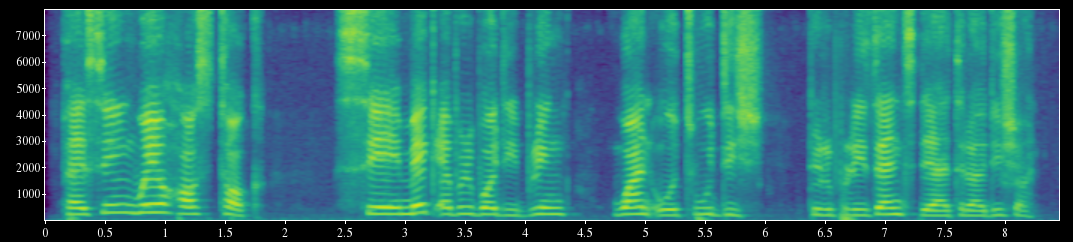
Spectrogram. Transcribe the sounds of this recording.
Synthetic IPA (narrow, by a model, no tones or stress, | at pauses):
pʰɛsĩnwehɔstʰɔk | semekɛvɹibɔdibɹĩŋɡ | wãnɔtʰudiʃ | tuɹipɹizɛ̃ntdɛatɹadiʃɔ̃n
